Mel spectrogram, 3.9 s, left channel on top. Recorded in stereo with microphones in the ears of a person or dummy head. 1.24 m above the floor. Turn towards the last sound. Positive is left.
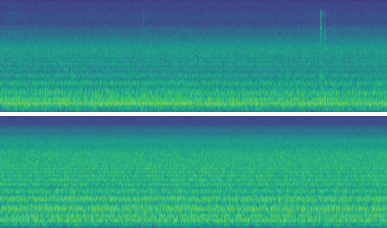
turn(degrees=-55)  # may be behind; listen again after turning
